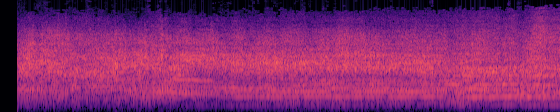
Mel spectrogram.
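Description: A race car engine roars loudly at high revs.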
